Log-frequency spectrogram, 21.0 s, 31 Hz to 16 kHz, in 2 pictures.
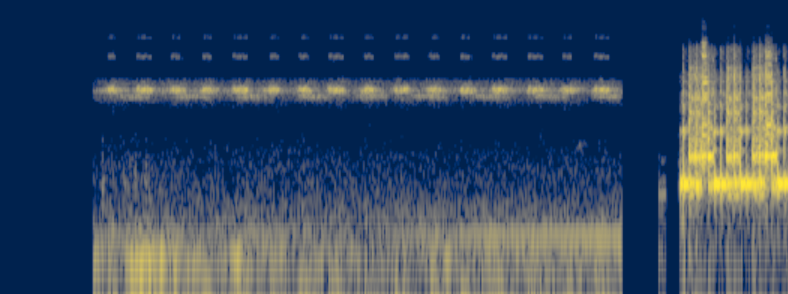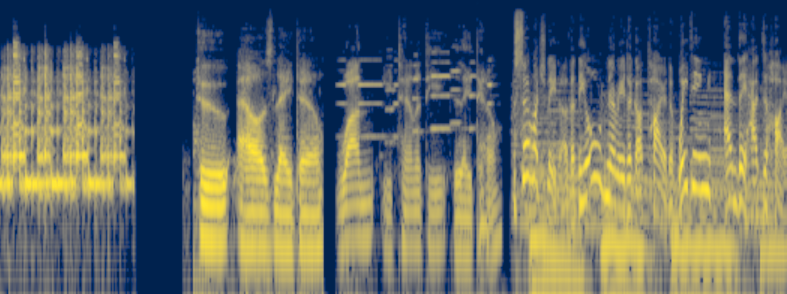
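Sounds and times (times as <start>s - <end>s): crickets chirping: 1.3s - 8.3s.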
